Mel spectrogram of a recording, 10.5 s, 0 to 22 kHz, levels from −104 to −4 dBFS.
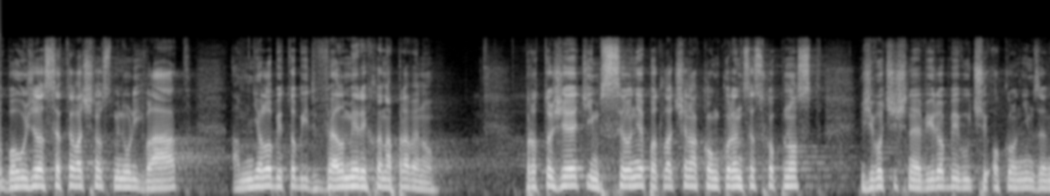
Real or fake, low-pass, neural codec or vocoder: real; 10.8 kHz; none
